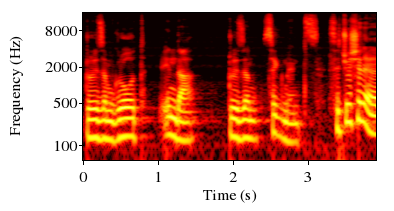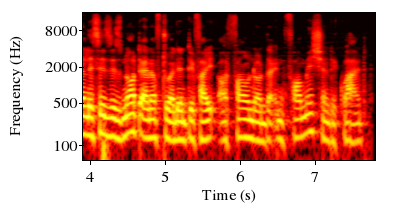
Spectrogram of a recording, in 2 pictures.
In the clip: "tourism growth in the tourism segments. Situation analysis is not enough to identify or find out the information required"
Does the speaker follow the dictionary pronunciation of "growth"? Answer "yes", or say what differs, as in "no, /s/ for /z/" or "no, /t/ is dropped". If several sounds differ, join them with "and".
no, /t/ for /θ/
